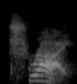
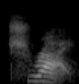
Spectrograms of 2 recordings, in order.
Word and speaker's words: try: example TR r y we don't say TR it becomes like a CH sound we say try try so the TR together make this sound almost like a CHR almost like CH but it's a softer one it's ch try try so let's look at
